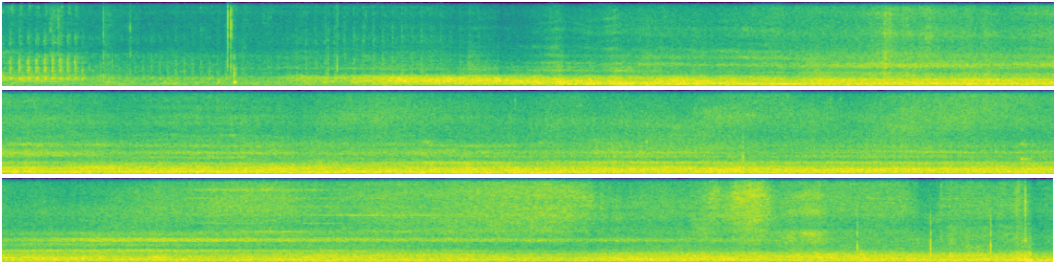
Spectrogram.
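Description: Electric commuter train pulling into the platform. The rumble of wheels and carriages rises sharply about three to four seconds in and then holds steady, with a faint motor whine falling in pitch as the train slows to a stop.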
